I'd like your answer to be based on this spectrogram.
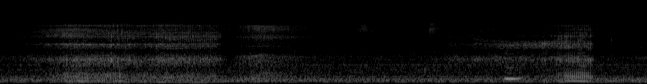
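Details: Barkley the dog snoring loudly on the floor: rasping, whistly breaths rising and falling over a few seconds, sounding somewhat like a pig.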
